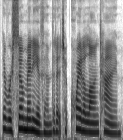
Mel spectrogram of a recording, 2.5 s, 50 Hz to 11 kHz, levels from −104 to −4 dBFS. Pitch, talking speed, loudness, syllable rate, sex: 190 Hz, 315 wpm, -15 LUFS, 7.0 syllables/s, female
